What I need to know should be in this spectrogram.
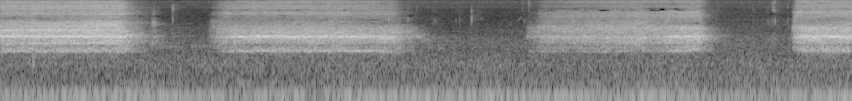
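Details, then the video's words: Harsh rasping screams from two young brushtail possum joeys squabbling with each other, in four sustained noisy bursts separated by brief silent gaps. "Possum Screamfest"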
